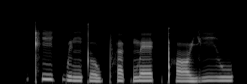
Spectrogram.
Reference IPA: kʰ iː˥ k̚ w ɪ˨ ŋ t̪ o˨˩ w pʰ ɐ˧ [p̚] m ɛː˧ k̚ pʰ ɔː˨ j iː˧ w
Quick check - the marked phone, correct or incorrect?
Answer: incorrect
